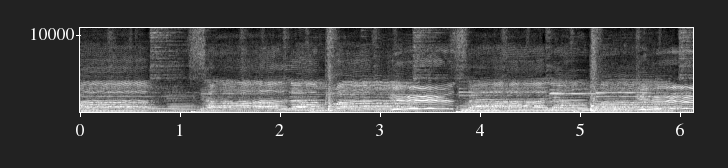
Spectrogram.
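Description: A gospel praise team of several voices singing in unison over a live band, with steady bass notes and drum hits about once a second.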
